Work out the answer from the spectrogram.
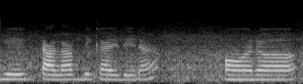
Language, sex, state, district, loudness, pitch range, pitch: Hindi, female, Gujarat, Valsad, -17 LUFS, 220-235 Hz, 225 Hz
